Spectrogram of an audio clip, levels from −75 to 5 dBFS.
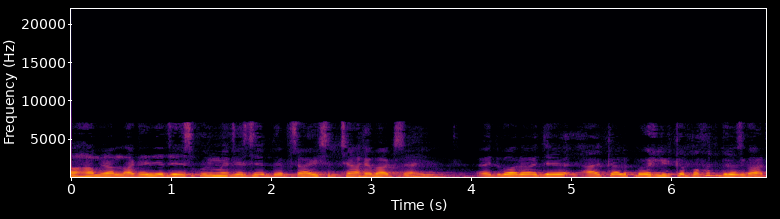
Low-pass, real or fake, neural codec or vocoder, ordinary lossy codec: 7.2 kHz; fake; codec, 24 kHz, 1.2 kbps, DualCodec; MP3, 32 kbps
